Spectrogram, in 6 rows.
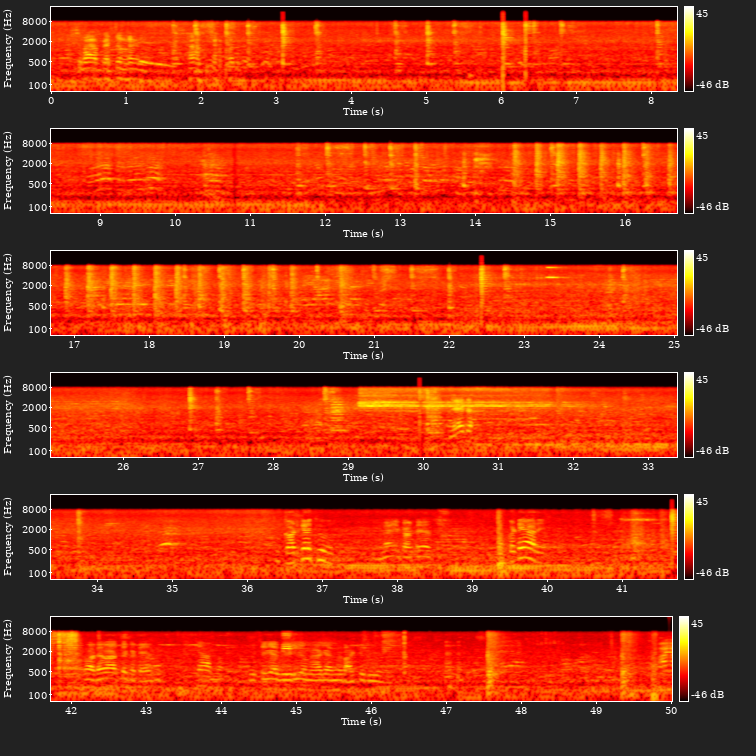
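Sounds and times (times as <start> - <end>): frying sizzle: 0.0 - 50.0
low traffic hum: 0.0 - 50.0
metal spatula scraping griddle: 0.8 - 9.4, 11.6 - 24.8, 26.8 - 29.2, 29.9 - 30.7, 40.6 - 42.5, 46.1 - 46.6
sharp metallic taps: 14.5 - 20.8.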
